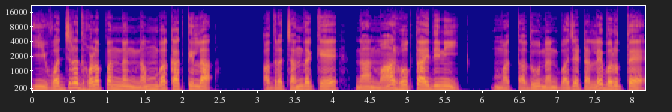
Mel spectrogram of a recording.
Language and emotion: Kannada, surprised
